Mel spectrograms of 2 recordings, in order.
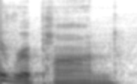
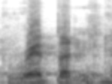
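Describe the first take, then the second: First: Rippon with an open "-PAHN" ending; classed-up pronunciation. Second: Rippon with a weak "-ən" ending; plain everyday pronunciation. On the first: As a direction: say Rippon fancily, as rip-PAHN. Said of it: "I'm probably classing it up". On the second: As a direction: say Rippon simply, as RIP-ən. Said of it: "it's not even. It's like Rippon". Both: Shown as a demonstration.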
